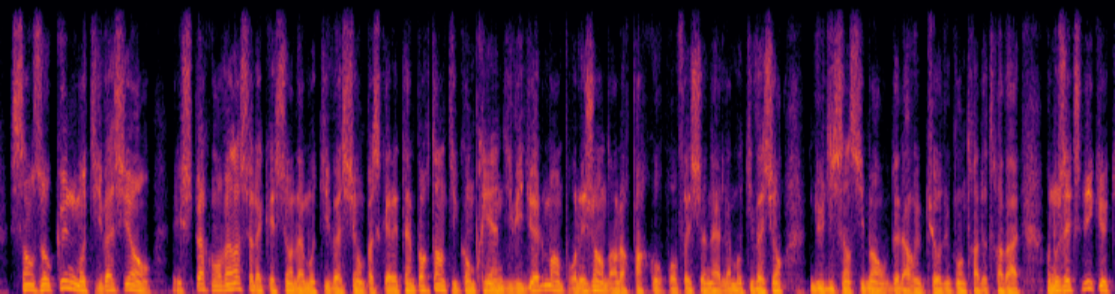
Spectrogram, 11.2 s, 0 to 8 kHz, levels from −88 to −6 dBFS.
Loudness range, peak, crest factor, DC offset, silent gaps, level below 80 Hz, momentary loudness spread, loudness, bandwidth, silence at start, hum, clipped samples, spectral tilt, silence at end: 1 LU; -14 dBFS; 14 dB; under 0.1%; none; -38 dBFS; 4 LU; -28 LUFS; 8 kHz; 0.1 s; none; under 0.1%; -6 dB/octave; 0 s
